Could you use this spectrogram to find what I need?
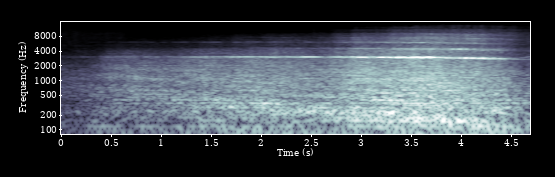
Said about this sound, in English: Fascinated by the plane flying overhead, Myeonggu looked up, suddenly losing his balance and falling into the water.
